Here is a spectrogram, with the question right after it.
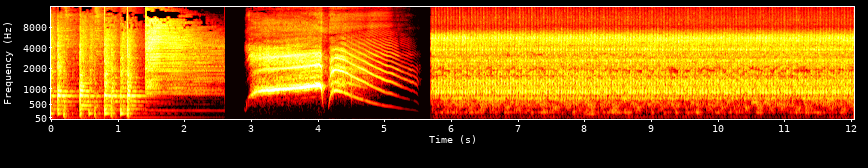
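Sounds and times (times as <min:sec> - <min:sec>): truck engine idling: 0:05.7 - 0:12.0.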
